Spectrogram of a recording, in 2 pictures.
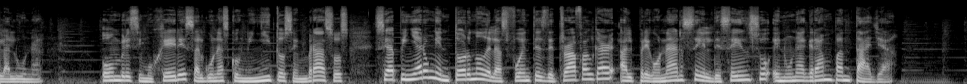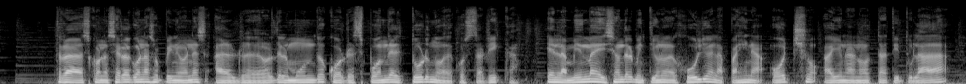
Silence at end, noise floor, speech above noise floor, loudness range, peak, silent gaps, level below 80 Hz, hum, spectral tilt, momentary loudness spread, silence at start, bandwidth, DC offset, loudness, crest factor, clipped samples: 0 s; -45 dBFS; 30 dB; 3 LU; -2 dBFS; none; -38 dBFS; none; -6 dB/octave; 6 LU; 0 s; 16 kHz; under 0.1%; -17 LUFS; 14 dB; under 0.1%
